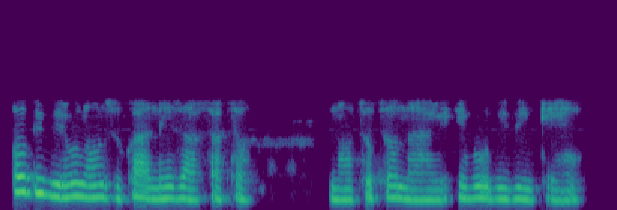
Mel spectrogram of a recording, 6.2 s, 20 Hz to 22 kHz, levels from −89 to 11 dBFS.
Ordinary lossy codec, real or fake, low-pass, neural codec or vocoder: none; fake; 3.6 kHz; codec, 16 kHz, 8 kbps, FunCodec, trained on LibriTTS, 25 frames a second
